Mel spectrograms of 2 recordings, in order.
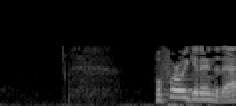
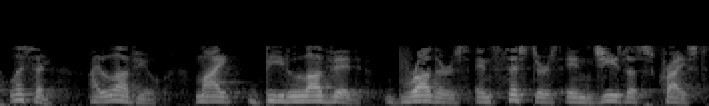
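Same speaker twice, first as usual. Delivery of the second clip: tender appeal; 3 semitones lower, 5 dB quieter than usual. Shown as a demonstration. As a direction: speak it like a loving plea. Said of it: "sense the heart of James here".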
